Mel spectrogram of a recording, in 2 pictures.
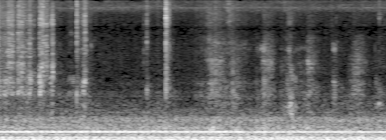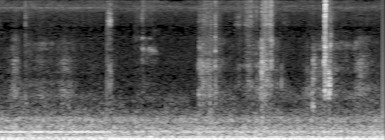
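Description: A person chewing a cracker topped with tuna salad, with scattered small crunches and clicks and the crinkle of a paper sample cup, over a steady low hum. A faint steady tone in the hum stops about six seconds in.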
